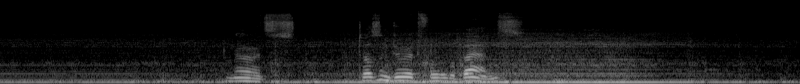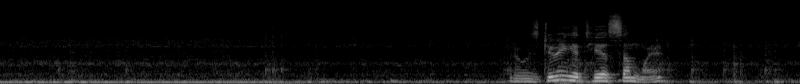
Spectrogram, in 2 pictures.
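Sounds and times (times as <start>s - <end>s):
radio low hum: 0.8s - 10.6s.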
